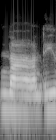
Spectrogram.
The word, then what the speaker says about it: Nandi: Hello, everybody, and it's Nandi like Gandhi. Oh, sorry about that. Nandi, I want to be respectful.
